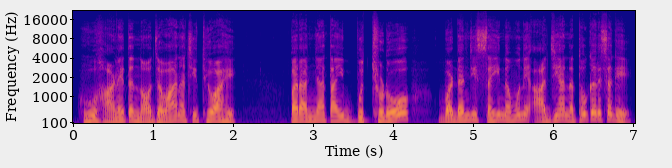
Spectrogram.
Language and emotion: Sindhi, disgusted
